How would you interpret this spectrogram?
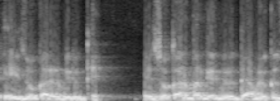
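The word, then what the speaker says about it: Zuckerberg: এই জোকারের বিরুদ্ধে, এই জোকারবার্গের বিরুদ্ধে। আমি ওকে জোকারবার্গ বলবো, জোকার ওর নাম হচ্ছে অ্যাকচুয়াল উচ্চারণ হচ্ছে জাকারবার্গ।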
